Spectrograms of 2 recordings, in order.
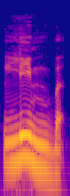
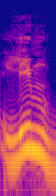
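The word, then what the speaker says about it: limb: আমরা অনেকে ভুল করে লিম্ব বলি বাট এর উচ্চারণ হবে লিম এখানে দেখো বি সাইলেন্ট কেন কারণ আমি সাইলেন্ট লেটার এর ক্লাসে বলে এসেছি এম এর পরে বি থাকলে বি সাইলেন্ট এখানে দেখো এম এর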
